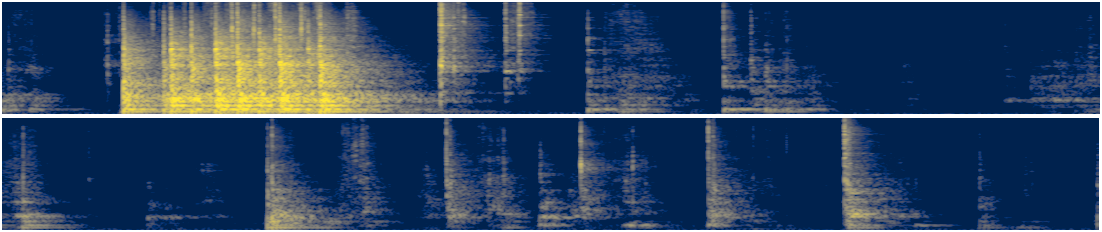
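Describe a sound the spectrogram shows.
Metal spatulas scrape and tap against a cold metal plate.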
